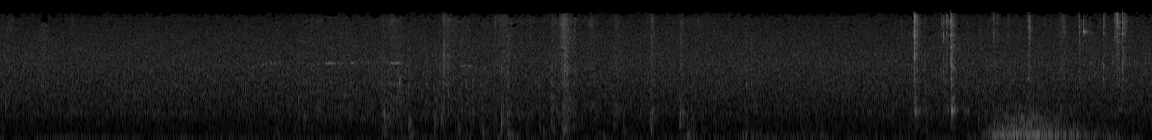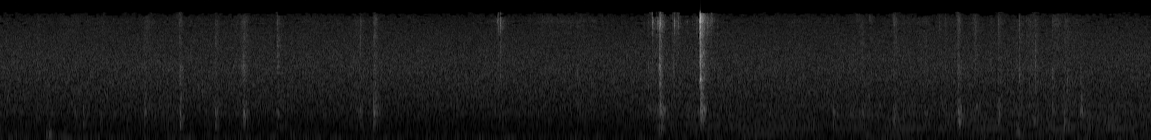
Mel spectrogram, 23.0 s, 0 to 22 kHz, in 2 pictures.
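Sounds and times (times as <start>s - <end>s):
ceiling fan running: 8.7s - 12.8s, 15.8s - 23.0s
fan motor electric buzz: 9.6s - 11.4s, 18.0s - 23.0s
low rumble: 9.7s - 11.4s.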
